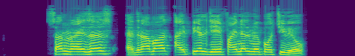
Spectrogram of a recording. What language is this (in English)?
Sindhi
